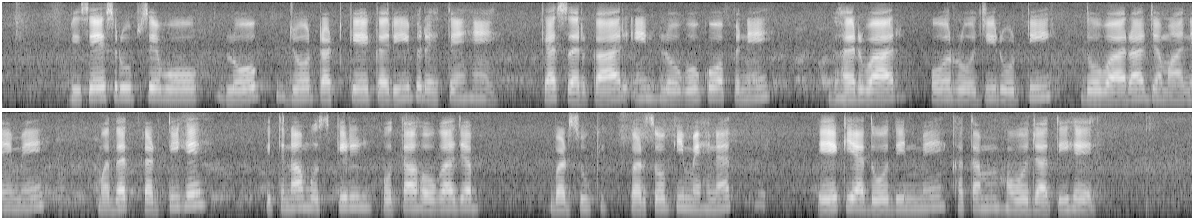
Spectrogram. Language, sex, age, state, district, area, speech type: Hindi, female, 18-30, Madhya Pradesh, Harda, urban, read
